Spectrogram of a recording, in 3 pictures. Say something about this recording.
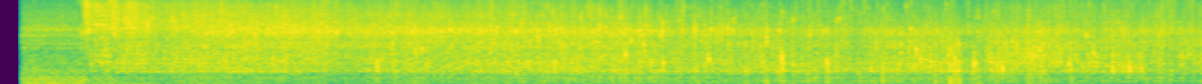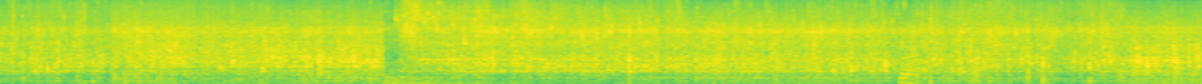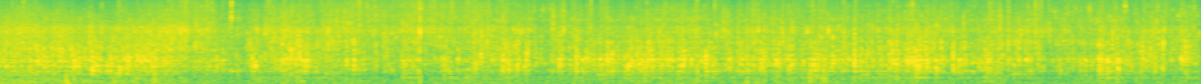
FRYING SOUND EFFECT
You are welcome to use this sound any way you like.
Thanks!
Frying sound hot oil sound
frying chicken
fried chicken popcorn
hot-oil, fried-chicken, oil, Frying-chicken, frying, fry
